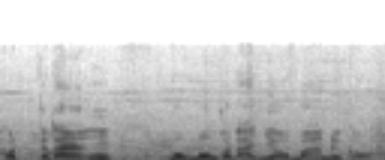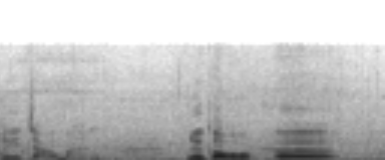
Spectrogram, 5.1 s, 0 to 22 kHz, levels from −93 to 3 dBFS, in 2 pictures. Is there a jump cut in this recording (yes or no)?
no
